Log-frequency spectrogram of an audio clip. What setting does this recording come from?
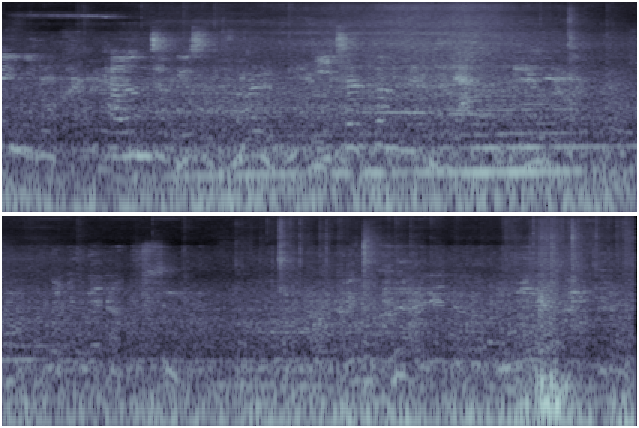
bus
